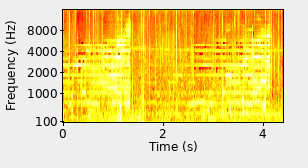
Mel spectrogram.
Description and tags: pin glitch1
abstract, musiqueconcrete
